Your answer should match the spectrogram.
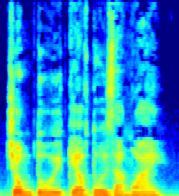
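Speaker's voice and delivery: ordinary delivery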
